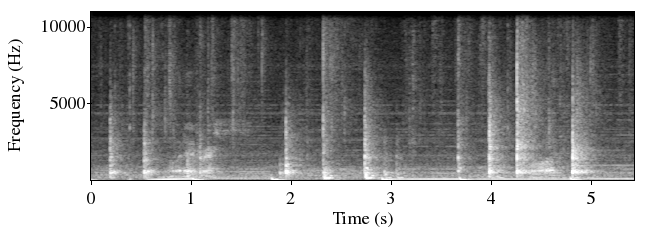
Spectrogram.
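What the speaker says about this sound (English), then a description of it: "why am I using one of my storage bowls to mix?" A wooden stick knocks and scrapes against a storage bowl while vegan banana bread batter is mixed, producing a series of sharp, irregular clunks close by with occasional talking.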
